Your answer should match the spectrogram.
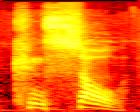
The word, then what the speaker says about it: console: Again, the stress is here, console. So that first syllable is a schwa, k, console.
